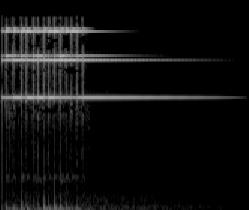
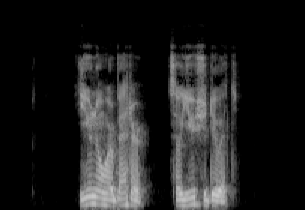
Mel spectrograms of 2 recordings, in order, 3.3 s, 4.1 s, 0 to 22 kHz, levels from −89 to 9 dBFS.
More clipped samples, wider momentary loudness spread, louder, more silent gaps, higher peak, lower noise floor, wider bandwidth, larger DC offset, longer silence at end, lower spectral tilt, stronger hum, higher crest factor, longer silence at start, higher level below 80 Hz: neither; first, 21 LU vs 10 LU; first, -12 LUFS vs -19 LUFS; neither; first, -2 dBFS vs -6 dBFS; second, -57 dBFS vs -75 dBFS; first, 16 kHz vs 9.6 kHz; neither; about the same, 1.05 s vs 0.95 s; second, 6.5 dB/octave vs -4.5 dB/octave; neither; about the same, 18 dB vs 16 dB; second, 0 s vs 1.05 s; second, -64 dBFS vs -54 dBFS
